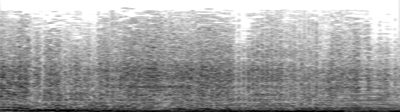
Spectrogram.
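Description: Rock music led by loud electric guitar, with a note bending down at the very start.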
